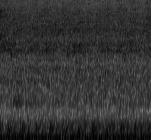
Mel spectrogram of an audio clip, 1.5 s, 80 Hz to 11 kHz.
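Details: Lexus LS430 3UZ-FE VVT-i V8 in an IS200 with plug-and-play harness, J160 manual and remapped ECU, coolant still warming, zero trouble codes: smooth, even low burble with no ticks or misfires at steady idle; normal idle.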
